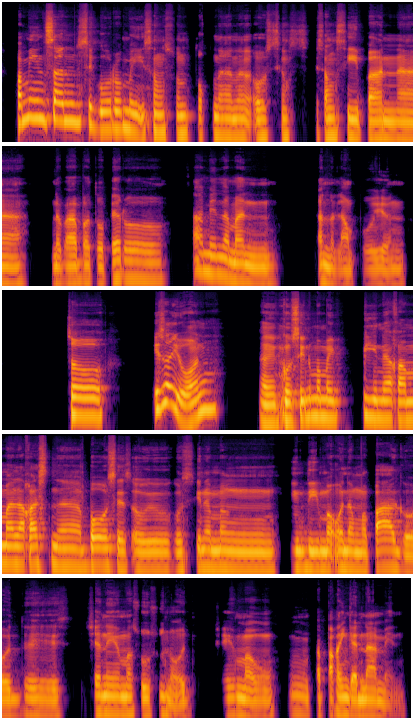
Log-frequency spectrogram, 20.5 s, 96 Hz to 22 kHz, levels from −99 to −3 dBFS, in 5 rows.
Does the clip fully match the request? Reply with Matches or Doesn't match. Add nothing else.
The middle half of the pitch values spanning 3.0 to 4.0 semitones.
Doesn't match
